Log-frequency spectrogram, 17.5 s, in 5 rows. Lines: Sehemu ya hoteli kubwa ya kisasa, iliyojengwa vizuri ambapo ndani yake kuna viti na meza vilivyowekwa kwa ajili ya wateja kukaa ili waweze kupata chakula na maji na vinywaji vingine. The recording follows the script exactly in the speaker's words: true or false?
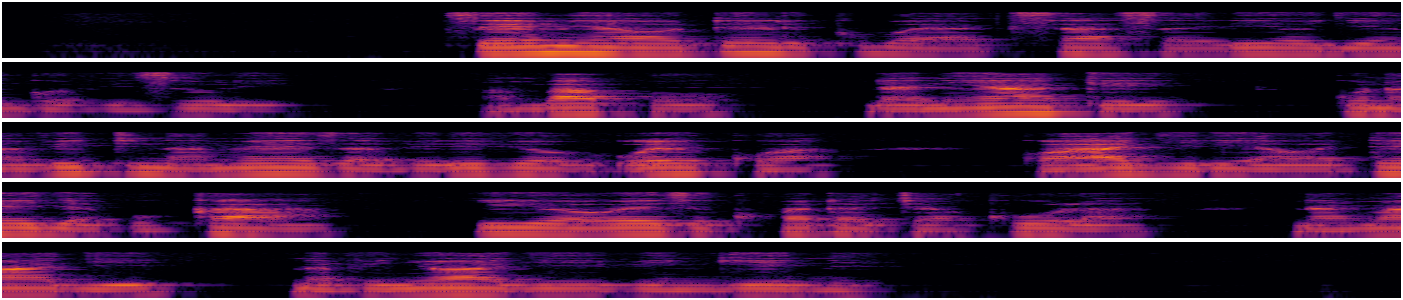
true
